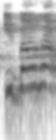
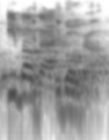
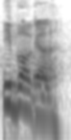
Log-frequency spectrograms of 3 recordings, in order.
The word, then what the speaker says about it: Iboga: Yeah, Iboga or Iboga. It's pronounced both ways. Okay. If I were in Gabon, how would I pronounce it? Iboga. Iboga.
